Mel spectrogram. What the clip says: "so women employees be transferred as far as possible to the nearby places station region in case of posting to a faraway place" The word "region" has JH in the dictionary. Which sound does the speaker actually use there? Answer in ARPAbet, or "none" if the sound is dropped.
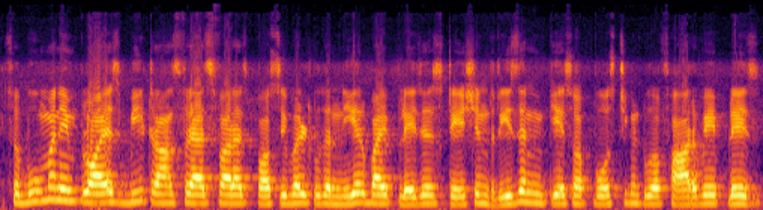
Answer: Z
